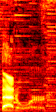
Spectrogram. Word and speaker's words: Battler: It's made up of the characters for fight and person, and it's pronounced Battler.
